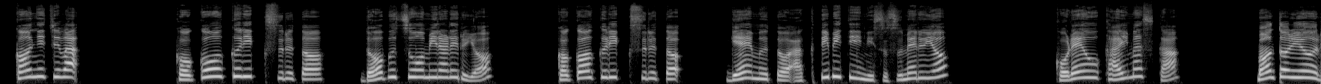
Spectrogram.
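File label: Japanese VO Showcase; JPN; Female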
